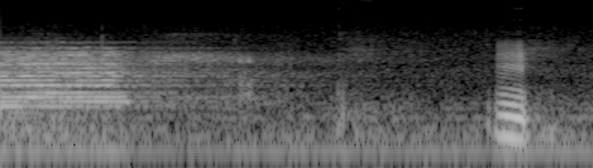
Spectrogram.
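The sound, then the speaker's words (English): A train horn sounds loudly in a sustained, layered blast for nearly a second, then rumbling fades into a steady low background drone, with a brief louder burst near the end. “Anyways, this train is really getting on my nerves in the background.”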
